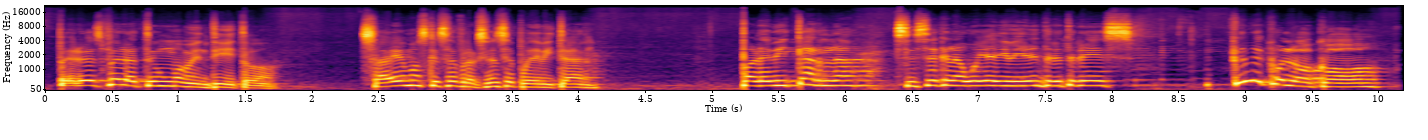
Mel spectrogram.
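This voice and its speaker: A man teaching math in an online class, walking through each step and asking his students questions along the way. His voice sits high and jumps up and down to stress key words. He takes his time. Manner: explains step by step with frequent rhetorical questions; lively, swings his pitch to stress words.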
